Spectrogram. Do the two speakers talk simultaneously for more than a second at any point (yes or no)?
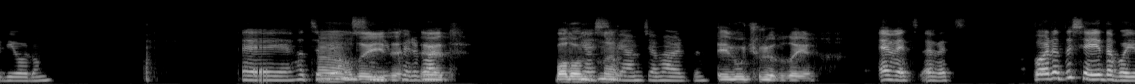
yes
